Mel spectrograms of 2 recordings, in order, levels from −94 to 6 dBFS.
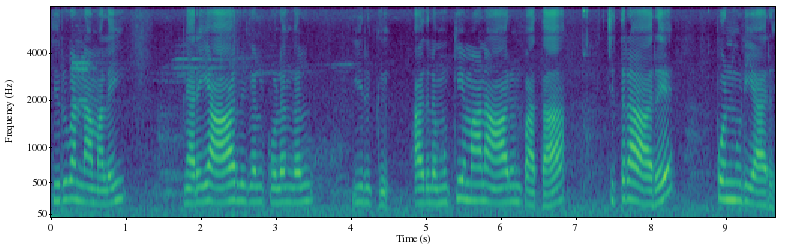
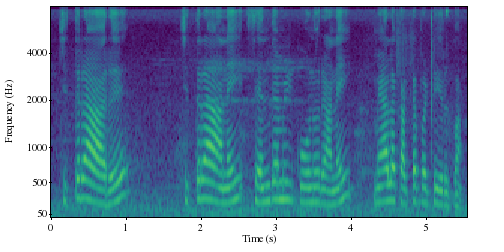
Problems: constant background noise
